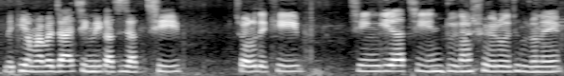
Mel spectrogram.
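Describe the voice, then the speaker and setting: A woman's voice: medium pitch, monotone, brisk, a bit bright, a little hiss or hum. Woman cooing baby talk to her cats. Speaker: cat owner filming her pets.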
